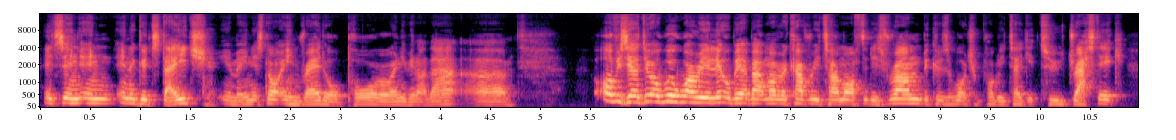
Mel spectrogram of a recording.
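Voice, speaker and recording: A man's voice: on the high side, brisk, no echo. Breathless middle-aged British man vlogging. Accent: British English. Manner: rambling, full of fillers and restarts. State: a little out of breath after a run. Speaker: running vlogger. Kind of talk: casual talk to camera.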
